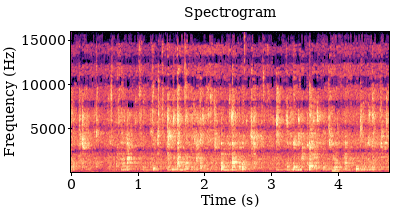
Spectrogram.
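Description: Dirty engine oil drains from a car into a pan with a steady pouring, trickling flow, close by and moderately loud, with faint handling noises mixed in.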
